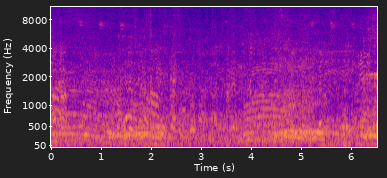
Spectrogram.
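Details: Cattle at Aftabganj haat, a livestock market where lean, bony cows are sold, dated 9 May: drawn-out, mid-pitched moos rise and fall under a steady hum of buyers bargaining and crowd chatter.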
